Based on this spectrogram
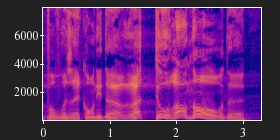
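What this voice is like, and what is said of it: Big deep radio-host voice. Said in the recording (French): “je sors ma grosse voix d'animateur de C'est quoi ... Une imitation de Denis Fortin”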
